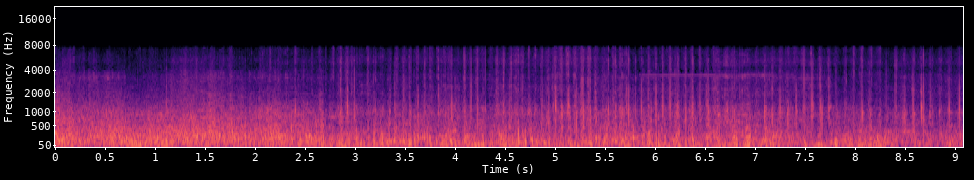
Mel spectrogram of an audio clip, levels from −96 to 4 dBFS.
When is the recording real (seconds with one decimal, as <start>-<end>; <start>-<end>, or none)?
0.0-0.8; 1.5-2.2; 5.5-6.6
